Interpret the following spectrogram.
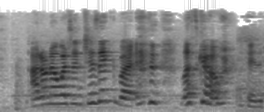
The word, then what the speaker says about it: Chiswick: want to butcher it it's Chiswick for me and it's like chizuk for British Brits for the Brits so that's what we're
